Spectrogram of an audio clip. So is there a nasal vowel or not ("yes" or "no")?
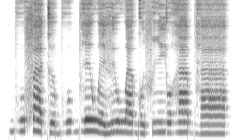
no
